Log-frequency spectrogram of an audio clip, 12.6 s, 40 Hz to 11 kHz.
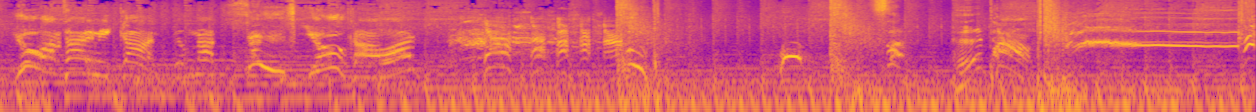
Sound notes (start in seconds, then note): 4.5 laughter; 10.4 explosion; 10.6 screaming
